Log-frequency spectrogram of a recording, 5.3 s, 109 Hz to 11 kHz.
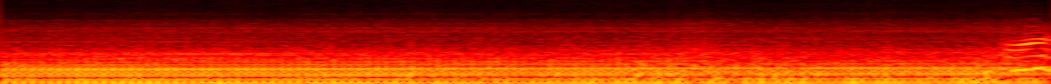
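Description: A Royal Enfield Super Meteor 650 cruises on a highway through hills, with a loud, continuous engine drone and heavy wind rumble that hold steady throughout.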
